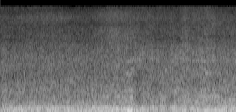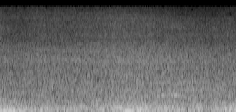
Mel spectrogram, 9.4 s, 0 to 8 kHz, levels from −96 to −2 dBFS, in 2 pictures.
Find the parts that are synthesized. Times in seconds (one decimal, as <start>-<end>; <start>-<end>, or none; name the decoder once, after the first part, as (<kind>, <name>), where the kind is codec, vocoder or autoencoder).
2.5-4.4 (codec, SNAC)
